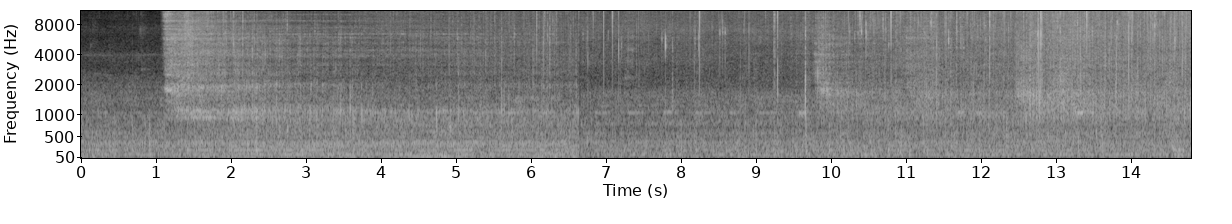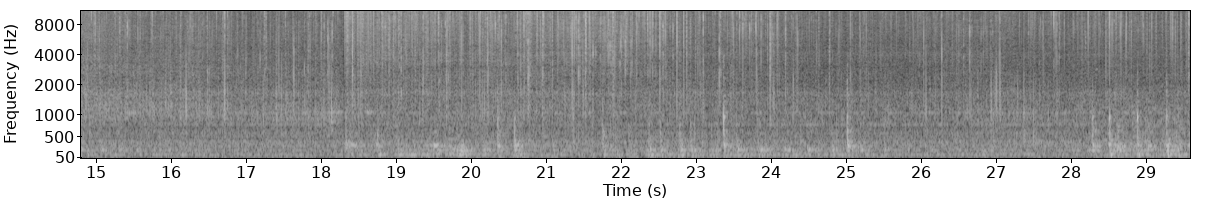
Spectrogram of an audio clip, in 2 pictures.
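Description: Beaten egg with onion and green chilli hits a hot oiled frying pan, starting a sudden sizzle about a second in. The omelette then fries steadily with many small crackles, growing louder about twelve seconds in.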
